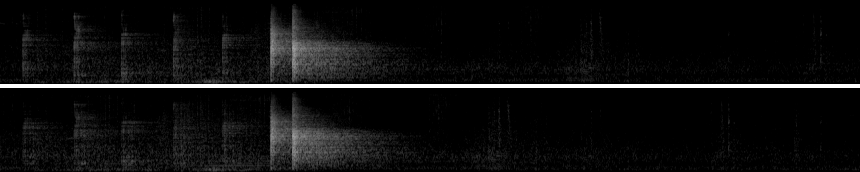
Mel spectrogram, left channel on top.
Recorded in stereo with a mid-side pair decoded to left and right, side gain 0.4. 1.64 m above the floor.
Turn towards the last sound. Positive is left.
turn(degrees=20)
